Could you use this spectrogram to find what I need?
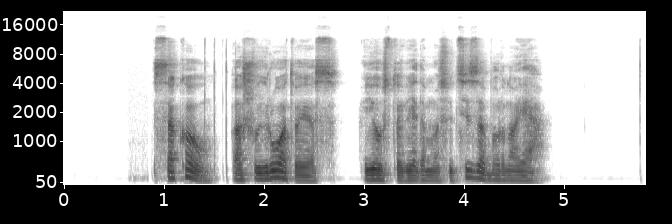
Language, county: Lithuanian, Klaipėda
